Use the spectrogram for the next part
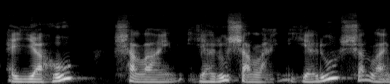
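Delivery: slow, drawn-out Yerushalayim, each syllable spelled out; careful Hebrew pronunciation. Shown as a demonstration. Preacher teaching his audience the Hebrew name, slow and deliberate. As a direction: say Yahushalayim slowly like a teacher. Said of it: "Vou repetir".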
